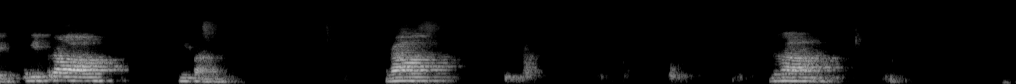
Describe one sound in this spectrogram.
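A man gives instructions loudly in short bursts, in a room with some echo.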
